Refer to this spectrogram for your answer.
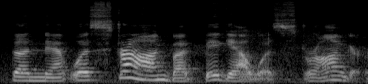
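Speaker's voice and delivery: ordinary delivery, nothing marked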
